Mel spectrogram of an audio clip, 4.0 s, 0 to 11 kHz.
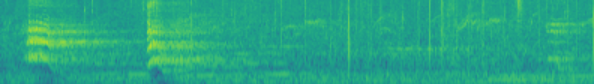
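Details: Captive chimpanzee at Higashiyama Zoo and Botanical Gardens, Aichi, Japan, on 18 November 2017: two loud, harsh, harmonic barking calls about a second apart, followed by faint distant calls and low background murmur.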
